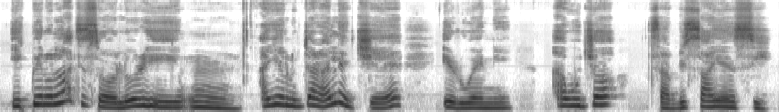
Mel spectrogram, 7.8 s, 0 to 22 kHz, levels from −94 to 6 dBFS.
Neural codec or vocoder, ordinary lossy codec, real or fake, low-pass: none; none; real; none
